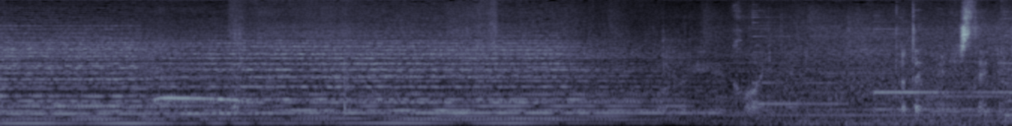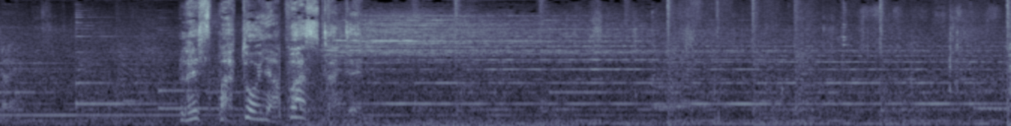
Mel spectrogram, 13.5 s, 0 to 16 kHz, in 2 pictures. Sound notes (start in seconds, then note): 4.7 chattering in foreign language; 8.1 Athenian speaking in foreign language; 9.6 dramatic orchestral music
